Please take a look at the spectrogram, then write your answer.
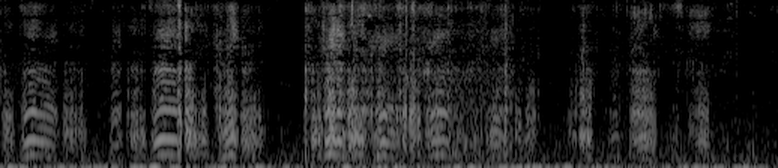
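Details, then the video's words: Squealing from a field hamster, locally called karbysh, held by a cat: short arched, nasal cries repeated in clusters roughly every second, with rustling and scraping in between. "Кіт спіймав карбиша😱 🐹 Кіт спіймав польового хом'яка"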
